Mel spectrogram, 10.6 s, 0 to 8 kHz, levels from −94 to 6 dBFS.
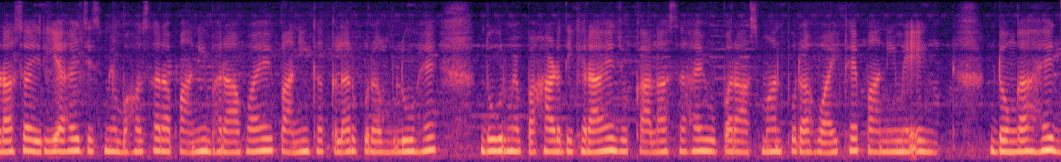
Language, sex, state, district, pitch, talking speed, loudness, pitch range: Hindi, female, Bihar, Madhepura, 205 Hz, 190 wpm, -16 LUFS, 195-210 Hz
